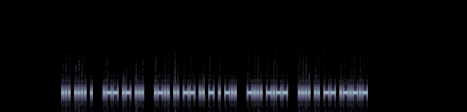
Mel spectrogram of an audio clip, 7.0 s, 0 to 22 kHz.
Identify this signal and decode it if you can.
Morse code, heard as a keyed tone, about 50 wpm, 700 Hz. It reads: SHE WAS LIMITED BY HIM.
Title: Sentences from Top 1000 Words - Review Part 6 - 50wpm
